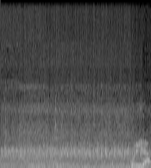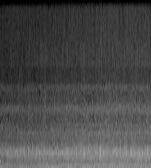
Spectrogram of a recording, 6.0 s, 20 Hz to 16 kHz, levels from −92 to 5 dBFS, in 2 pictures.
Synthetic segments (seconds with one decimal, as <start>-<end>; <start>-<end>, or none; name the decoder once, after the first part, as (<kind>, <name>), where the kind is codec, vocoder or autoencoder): none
